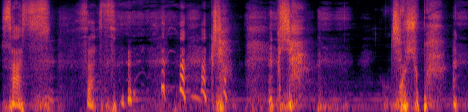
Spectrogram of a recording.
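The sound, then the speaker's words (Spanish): A voice, asked to mimic an axe felling a tree, imitates a whip crack with sharp, hissing bursts, repeated a few times, mixed with bits of casual talk between them. “ah, no, eso es un latigazo.”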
